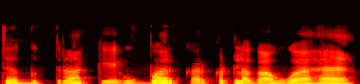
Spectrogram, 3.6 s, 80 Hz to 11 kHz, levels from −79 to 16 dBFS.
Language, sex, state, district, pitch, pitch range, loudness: Hindi, female, Jharkhand, Palamu, 230 Hz, 220-285 Hz, -15 LUFS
